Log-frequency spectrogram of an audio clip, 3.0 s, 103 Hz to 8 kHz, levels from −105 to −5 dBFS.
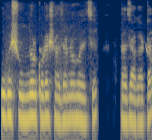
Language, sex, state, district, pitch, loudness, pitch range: Bengali, female, West Bengal, North 24 Parganas, 205 Hz, -26 LUFS, 195-210 Hz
